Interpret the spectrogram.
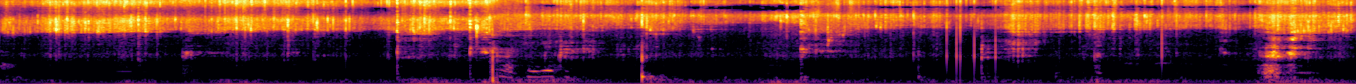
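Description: Batter-coated okra fritters sizzling steadily as they shallow-fry in hot oil in a black kadai. A metal spatula scrapes and taps against the pan a few times as the fritters are turned over to fry the other side.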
